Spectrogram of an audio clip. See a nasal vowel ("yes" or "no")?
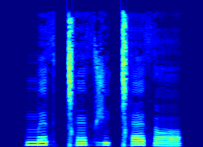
yes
